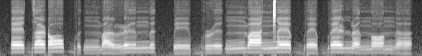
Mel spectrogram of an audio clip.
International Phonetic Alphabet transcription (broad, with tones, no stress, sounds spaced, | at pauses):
ɛ˦ d ɐ˥ ɽ ɔ˥ b ɘ˨ ŋ͡m a˨ ɭ ɘ˥ n̪ ɘ˥ k͡p e˩ b ɹ ɘ˦ ŋ͡m a˥ ŋ͡ǀ ɛ˥ b ɛ˨ b ɛ˥ ɳ ɐ˦ n ɔ˥ n ɐ˨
